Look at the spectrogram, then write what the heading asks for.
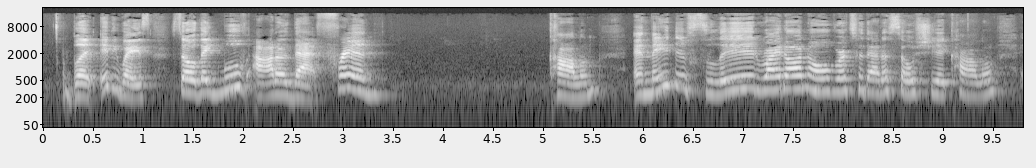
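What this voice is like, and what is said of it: Brooklyn accent, tired voice. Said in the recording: “I'm really tired. My country accent coming out, my Brooklyn accent coming out”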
